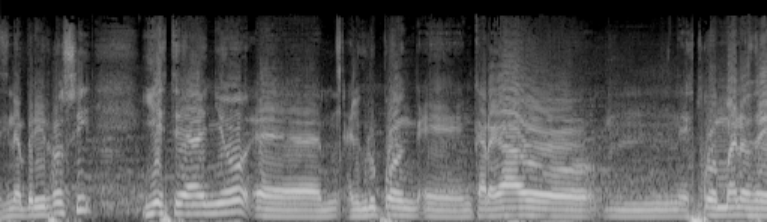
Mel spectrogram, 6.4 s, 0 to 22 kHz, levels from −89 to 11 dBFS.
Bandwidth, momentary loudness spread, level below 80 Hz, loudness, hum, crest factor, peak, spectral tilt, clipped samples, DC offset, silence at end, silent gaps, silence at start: 16.5 kHz; 7 LU; -30 dBFS; -16 LUFS; none; 6 dB; -8 dBFS; -5.5 dB/octave; under 0.1%; under 0.1%; 0 s; none; 0 s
